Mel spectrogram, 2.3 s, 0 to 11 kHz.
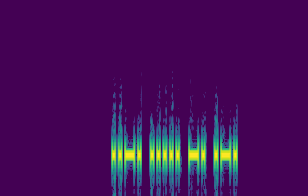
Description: Morse code, heard as a keyed tone, about 52 wpm, 700 Hz. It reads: F5NR
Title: DXCC-100 Call Signs - 4 Characters - Repeated 3x - 50wpm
